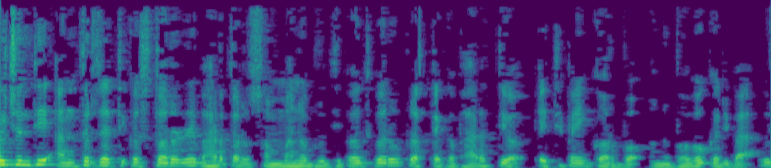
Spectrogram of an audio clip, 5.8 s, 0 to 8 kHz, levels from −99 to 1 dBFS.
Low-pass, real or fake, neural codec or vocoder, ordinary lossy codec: none; real; none; none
